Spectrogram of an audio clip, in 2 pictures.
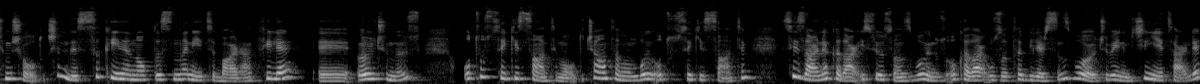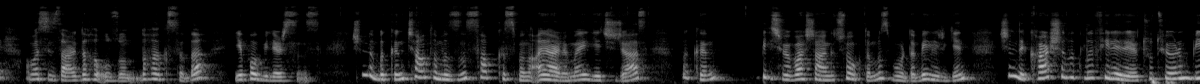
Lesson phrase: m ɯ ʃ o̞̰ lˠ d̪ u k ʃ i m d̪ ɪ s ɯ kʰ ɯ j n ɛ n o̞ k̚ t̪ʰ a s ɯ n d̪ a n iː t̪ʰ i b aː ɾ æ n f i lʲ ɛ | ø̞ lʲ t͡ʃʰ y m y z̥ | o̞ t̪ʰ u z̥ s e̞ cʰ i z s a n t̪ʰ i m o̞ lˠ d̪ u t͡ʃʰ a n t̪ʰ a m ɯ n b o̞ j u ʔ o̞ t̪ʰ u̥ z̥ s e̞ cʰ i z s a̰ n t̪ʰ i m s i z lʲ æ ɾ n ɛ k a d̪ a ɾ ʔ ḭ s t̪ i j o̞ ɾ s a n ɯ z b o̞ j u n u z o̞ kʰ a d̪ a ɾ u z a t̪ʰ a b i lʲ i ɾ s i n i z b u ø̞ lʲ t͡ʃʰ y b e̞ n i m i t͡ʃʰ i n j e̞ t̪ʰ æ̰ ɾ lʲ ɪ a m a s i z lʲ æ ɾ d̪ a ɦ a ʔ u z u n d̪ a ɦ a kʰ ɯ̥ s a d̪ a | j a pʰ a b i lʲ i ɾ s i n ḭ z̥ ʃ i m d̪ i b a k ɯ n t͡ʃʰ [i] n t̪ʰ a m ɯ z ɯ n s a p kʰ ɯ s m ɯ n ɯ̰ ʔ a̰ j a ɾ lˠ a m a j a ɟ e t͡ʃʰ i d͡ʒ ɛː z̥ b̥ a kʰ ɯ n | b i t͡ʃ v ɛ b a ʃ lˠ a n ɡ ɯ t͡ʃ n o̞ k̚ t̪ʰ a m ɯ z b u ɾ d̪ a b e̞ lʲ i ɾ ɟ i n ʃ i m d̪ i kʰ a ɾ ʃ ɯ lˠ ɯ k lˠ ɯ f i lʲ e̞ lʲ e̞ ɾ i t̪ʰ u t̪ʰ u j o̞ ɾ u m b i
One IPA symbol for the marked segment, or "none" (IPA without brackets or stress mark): a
